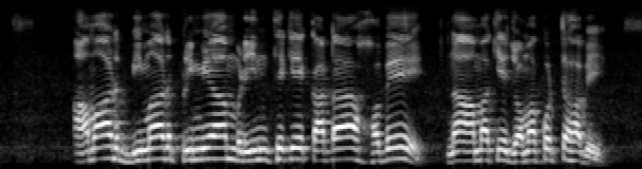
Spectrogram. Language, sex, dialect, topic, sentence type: Bengali, male, Northern/Varendri, banking, question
